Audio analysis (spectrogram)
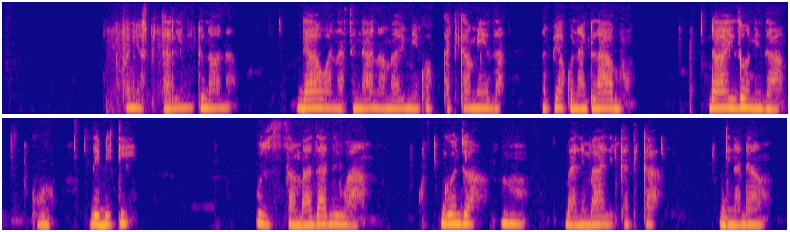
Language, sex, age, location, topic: Swahili, female, 18-24, Nakuru, health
